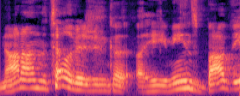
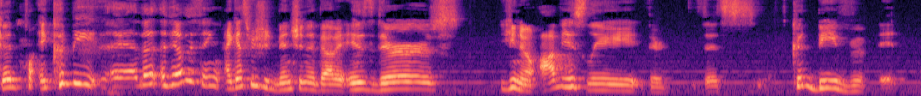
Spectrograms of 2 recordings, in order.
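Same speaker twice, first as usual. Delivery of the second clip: stammering false starts, repeated words, halting; 4 semitones higher than usual. About to say something serious to the other speaker, stuttering. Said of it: "I'm stuttering".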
